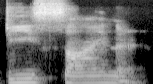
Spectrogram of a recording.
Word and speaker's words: designer: Kemudian ada designer. Designer is desainer ya atau perancang. Di situ ada huruf G enggak usah dibaca ya, Guys.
